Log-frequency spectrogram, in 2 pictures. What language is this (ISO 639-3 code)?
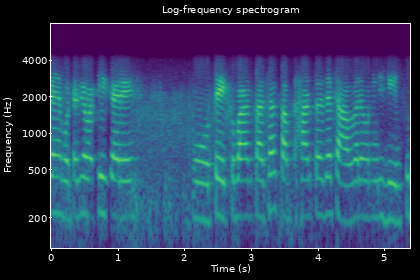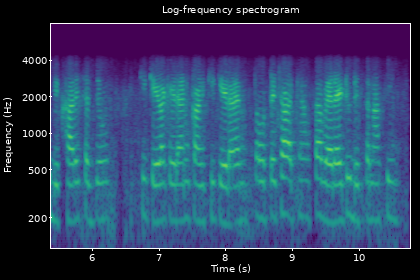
snd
